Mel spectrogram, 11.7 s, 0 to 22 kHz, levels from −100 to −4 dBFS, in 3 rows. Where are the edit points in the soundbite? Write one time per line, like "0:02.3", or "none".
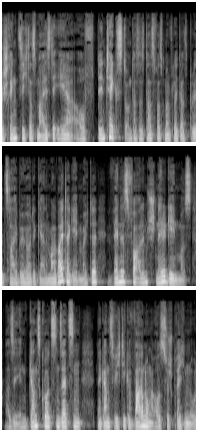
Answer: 0:07.7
